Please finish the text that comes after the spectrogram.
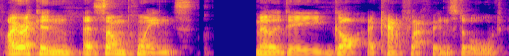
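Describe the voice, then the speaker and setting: A man's voice: mid-range voice, measured pace, vocal fry, sharp tone. A man playing a tabletop roleplaying game, chatting playfully and casually with friends and often chuckling as he talks. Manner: playful, chuckles through sentences. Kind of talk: casual character discussion among friends.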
